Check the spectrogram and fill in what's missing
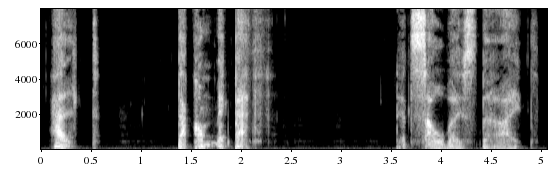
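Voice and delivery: hushed, secretive witches' whisper. A narrator's reading. Witches whispering as Macbeth approaches, unvoiced. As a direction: breathe it as a conspiracy. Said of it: "säuselten".

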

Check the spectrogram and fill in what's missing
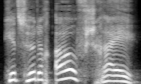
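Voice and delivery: high, slow, exasperated she-cat; irritated. A narrator's reading. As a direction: tell him off, fed up with his griping. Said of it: "mit einem gereizten Schwanzzucken". (genervt und gereizt, hoch und langsam)

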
